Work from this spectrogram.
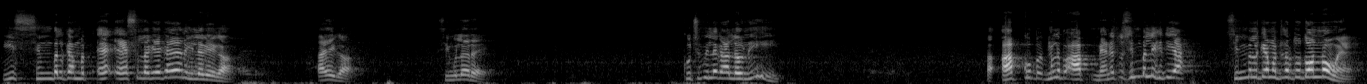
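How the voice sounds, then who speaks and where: High, bright-voiced Indian math teacher. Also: male voice, animated, a little slow, pauses often. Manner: explains patiently, repeats points, coaxes students with questions; switches freely between Hindi and English. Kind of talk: online demo math lecture.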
